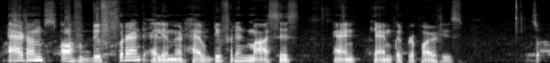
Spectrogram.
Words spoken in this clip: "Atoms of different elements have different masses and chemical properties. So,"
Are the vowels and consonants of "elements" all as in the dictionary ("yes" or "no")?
no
